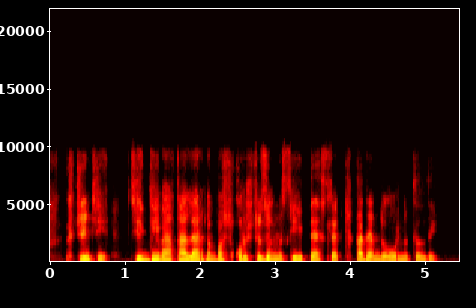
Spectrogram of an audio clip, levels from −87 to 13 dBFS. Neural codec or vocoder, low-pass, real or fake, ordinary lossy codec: codec, 44.1 kHz, 2.6 kbps, SNAC; 9.9 kHz; fake; Opus, 24 kbps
